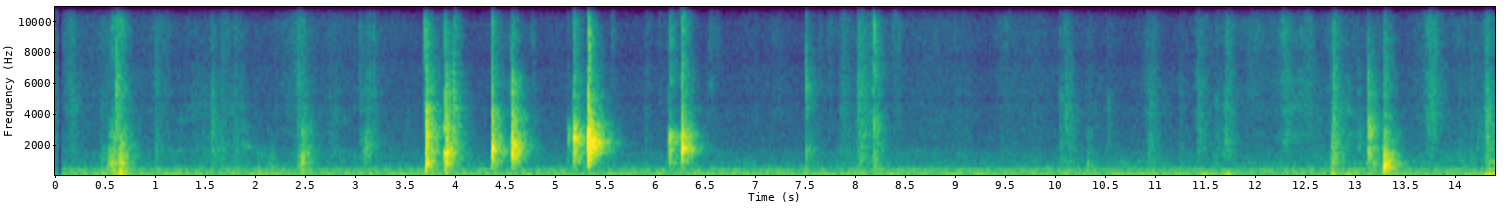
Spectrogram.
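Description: A series of sharp pops and clicks from cracking joints, loudest in a quick cluster midway through.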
